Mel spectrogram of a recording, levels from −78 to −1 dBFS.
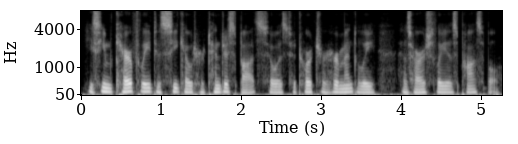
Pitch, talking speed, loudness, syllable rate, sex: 115 Hz, 215 wpm, -19 LUFS, 6.4 syllables/s, male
